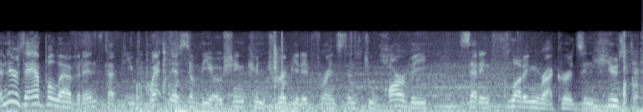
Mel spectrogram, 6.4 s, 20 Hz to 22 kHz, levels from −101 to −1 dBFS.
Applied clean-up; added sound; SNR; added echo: none; Squeak; 1 dB; none.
